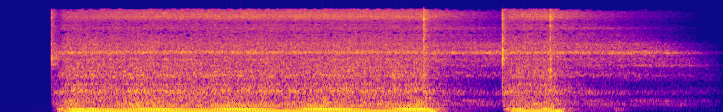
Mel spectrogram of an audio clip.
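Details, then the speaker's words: Washing machine motor with a permanent run capacitor, checked for loss of pressure: steady, even hum with a low drone and no knocks or rattles before it stops. The motor runs normally. "vocês puderam ver ele está funcionando normal"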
